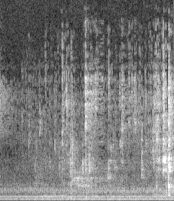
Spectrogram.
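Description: Chili with meat pours through a funnel into canning jars, a brief, soft, wet slosh and trickle heard close up and alone.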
